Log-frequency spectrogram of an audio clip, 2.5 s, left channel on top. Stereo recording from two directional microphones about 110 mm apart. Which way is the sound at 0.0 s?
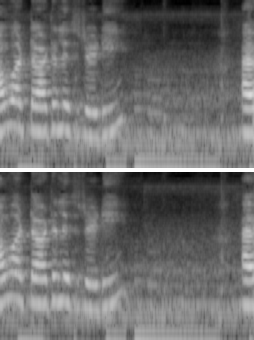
30° left (ahead or behind).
